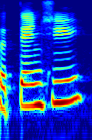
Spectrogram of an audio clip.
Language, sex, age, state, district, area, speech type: Marathi, female, 30-45, Maharashtra, Wardha, rural, spontaneous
